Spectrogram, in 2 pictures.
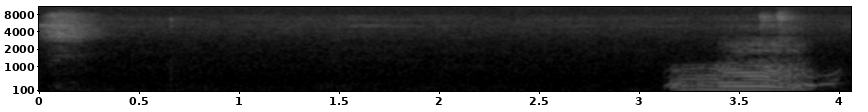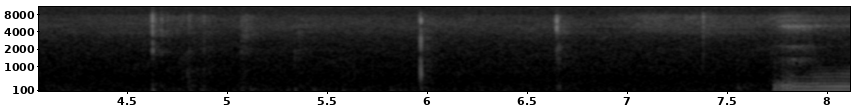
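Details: A pet cat snoring loudly, with two strong, throaty rasping breaths about five seconds apart, separated by quiet stretches holding faint soft clicks.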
